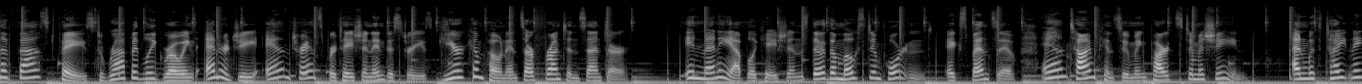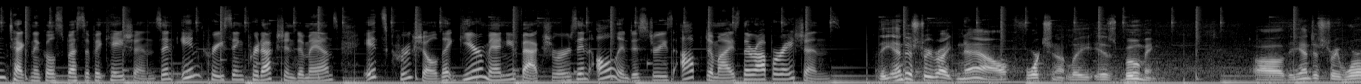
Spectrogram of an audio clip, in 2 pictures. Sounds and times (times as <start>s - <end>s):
Speech: 0.0s - 6.3s, 6.9s - 21.8s, 22.4s - 25.2s, 26.2s - 27.2s
Music: 0.0s - 27.2s.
